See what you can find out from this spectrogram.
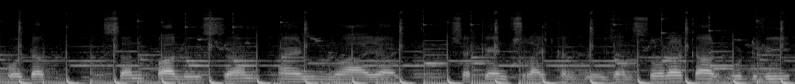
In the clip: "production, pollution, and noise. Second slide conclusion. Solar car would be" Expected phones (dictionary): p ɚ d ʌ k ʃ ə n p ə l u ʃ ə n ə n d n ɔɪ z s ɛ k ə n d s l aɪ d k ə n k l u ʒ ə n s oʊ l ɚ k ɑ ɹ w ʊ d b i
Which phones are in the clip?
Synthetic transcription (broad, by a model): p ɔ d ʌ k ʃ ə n p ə l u s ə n ə n d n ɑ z s ɛ k ə n d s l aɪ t k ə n k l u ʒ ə n s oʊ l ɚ k ɑ ɹ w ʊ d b i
